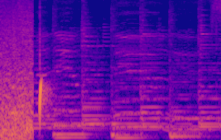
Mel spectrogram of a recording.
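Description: A short rising pop sound effect about half a second in, followed by light background music with steady notes over a bass note that pulses about twice a second.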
